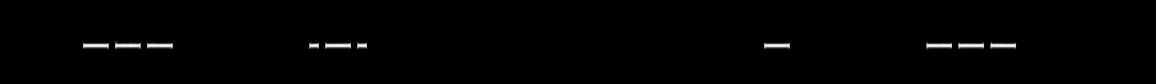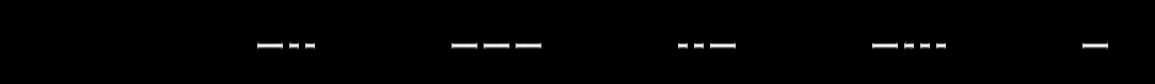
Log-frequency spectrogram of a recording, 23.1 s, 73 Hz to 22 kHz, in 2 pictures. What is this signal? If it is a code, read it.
Morse code, heard as a keyed tone, about 15 wpm, spaced as for 5 wpm, 1000 Hz. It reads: OR TO DOUBT
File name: qotdfiles / 5wpm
